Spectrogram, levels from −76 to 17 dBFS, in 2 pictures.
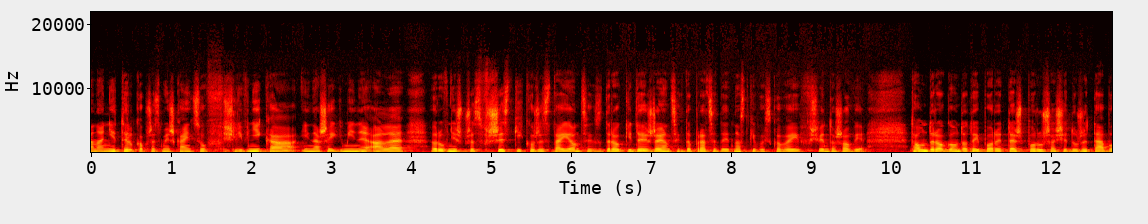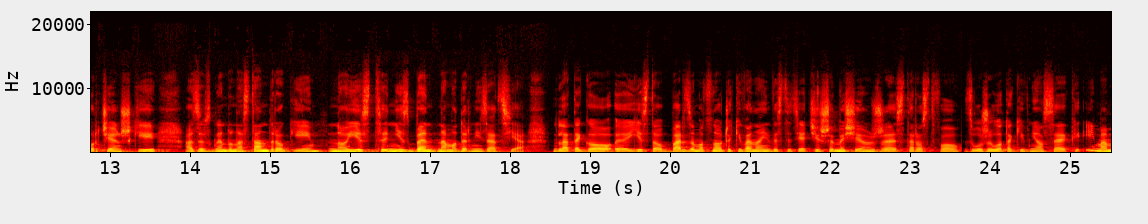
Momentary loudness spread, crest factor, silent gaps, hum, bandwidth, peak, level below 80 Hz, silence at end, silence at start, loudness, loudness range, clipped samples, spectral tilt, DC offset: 8 LU; 18 dB; none; none; 13.5 kHz; 0 dBFS; -48 dBFS; 0 s; 0 s; -18 LUFS; 3 LU; under 0.1%; -5 dB/octave; under 0.1%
